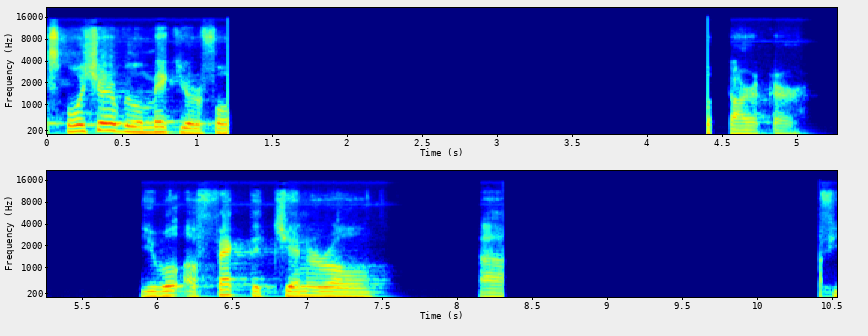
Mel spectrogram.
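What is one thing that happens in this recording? A man speaks calmly into a microphone, heard through an online call, with short pauses.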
